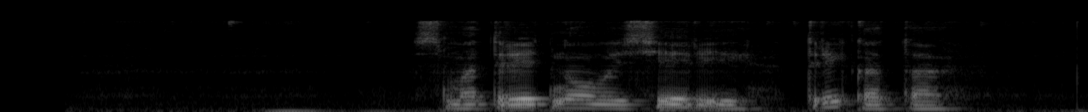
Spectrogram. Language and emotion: Russian, neutral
